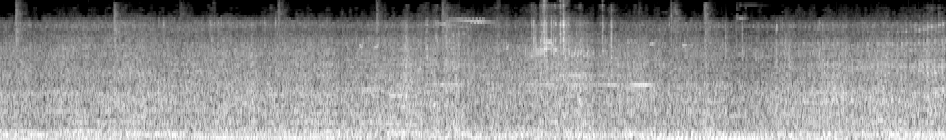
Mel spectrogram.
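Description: Bus engine running steadily amid road traffic noise.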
